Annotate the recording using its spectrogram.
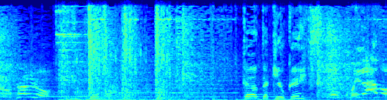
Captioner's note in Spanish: Disparos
